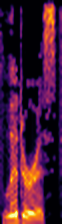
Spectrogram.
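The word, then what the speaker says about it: Litterst: his name is Mike litterist they don't pronounce the T at the end like they absolutely should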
